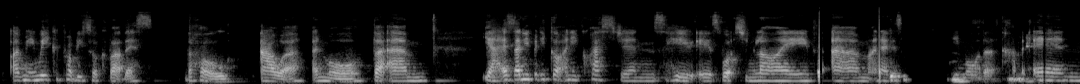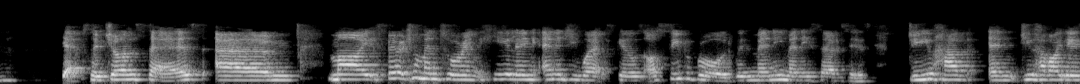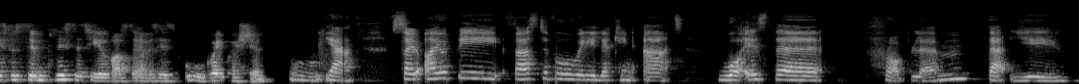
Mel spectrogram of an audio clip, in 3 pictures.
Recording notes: Welcome to the recording of this Instagram live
